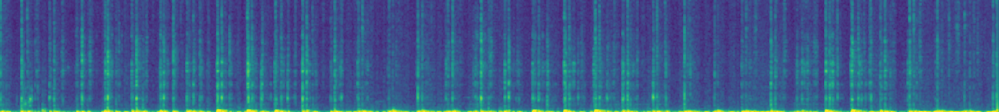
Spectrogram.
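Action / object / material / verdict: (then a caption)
scrape / thin latex glove on a hand / latex / none. Bare fingers with short nails rapidly scratch and tap the back of a hand lying flat in a thin pink latex/nitrile glove. The result is a steady stream of soft, dull, low-heavy taps and scratchy rubbing with very little ring.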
